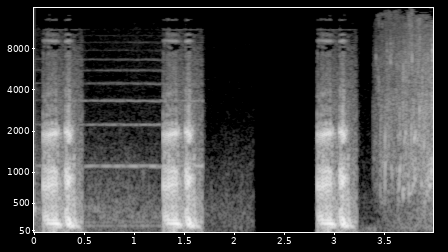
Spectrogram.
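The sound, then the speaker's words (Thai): Three loud, close frog croaks, each a short raspy burst spaced with pauses, followed by a soft noisy wash like splashing or rustling water at the end. “หลังจากนั้นเขาก็ได้มองดูตัวเองที่สะท้อนบนผิวน้ำก็ได้พบว่าเขาได้กลายเป็นกบไปเสียแล้ว ทำให้เขาต้องว่ายน้ำหนีไปด้วยความอับอาย”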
